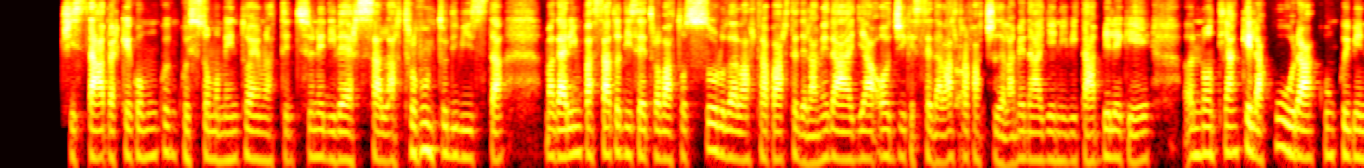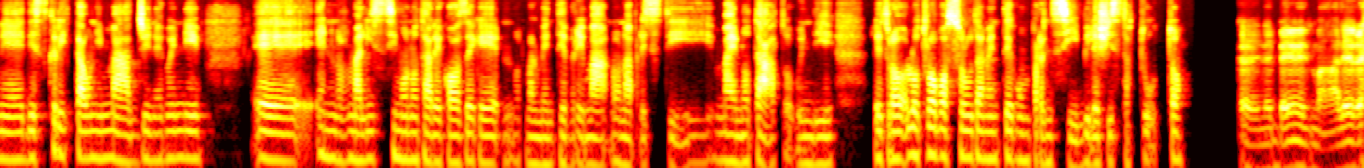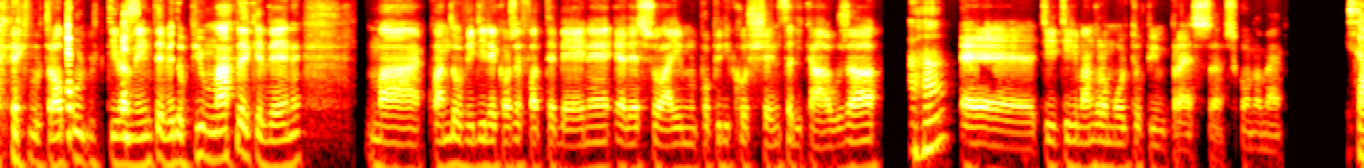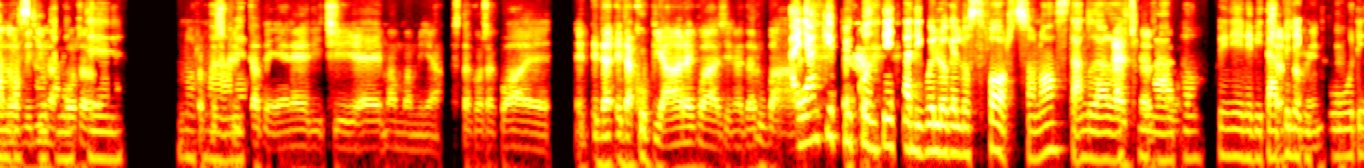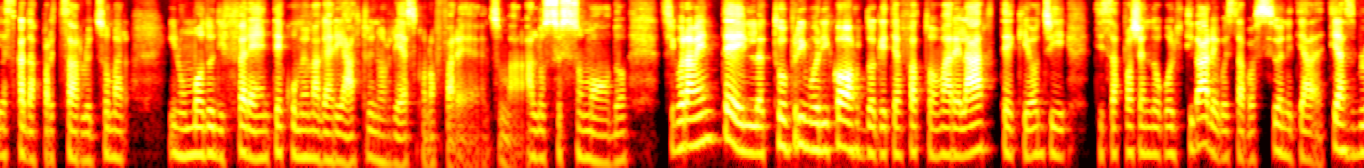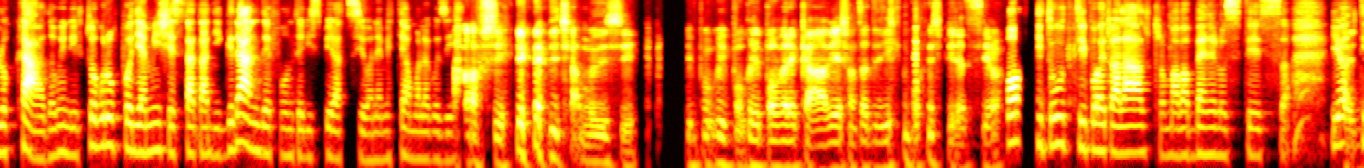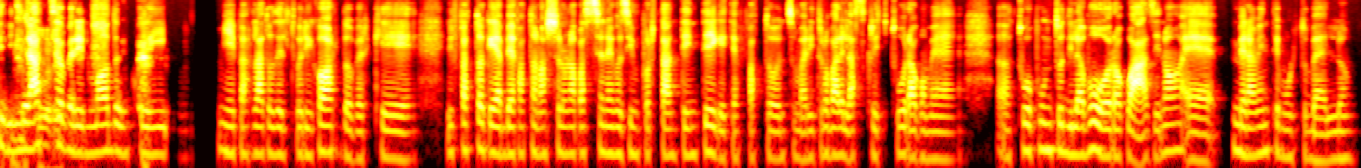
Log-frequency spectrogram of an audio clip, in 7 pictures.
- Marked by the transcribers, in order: laughing while speaking: "punto"; chuckle; laughing while speaking: "male"; "proprio" said as "propio"; chuckle; "insomma" said as "nsomma"; other background noise; stressed: "grande"; laughing while speaking: "Oh sì"; chuckle; unintelligible speech; laughing while speaking: "di buona ispirazio"; inhale; sniff; cough; "insomma" said as "nsomma"
- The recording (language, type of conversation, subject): Italian, podcast, Qual è il primo ricordo che ti ha fatto innamorare dell’arte?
